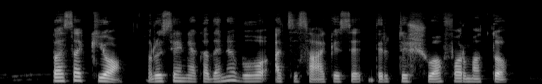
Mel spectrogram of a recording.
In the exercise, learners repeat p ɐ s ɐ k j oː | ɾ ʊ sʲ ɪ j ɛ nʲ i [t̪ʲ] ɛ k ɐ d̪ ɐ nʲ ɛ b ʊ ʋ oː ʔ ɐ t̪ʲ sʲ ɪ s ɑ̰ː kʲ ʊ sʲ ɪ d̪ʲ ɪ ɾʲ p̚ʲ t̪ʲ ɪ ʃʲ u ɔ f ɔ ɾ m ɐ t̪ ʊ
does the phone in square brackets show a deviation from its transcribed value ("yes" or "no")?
yes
